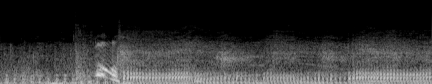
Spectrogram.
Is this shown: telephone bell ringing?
no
